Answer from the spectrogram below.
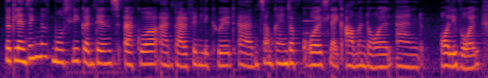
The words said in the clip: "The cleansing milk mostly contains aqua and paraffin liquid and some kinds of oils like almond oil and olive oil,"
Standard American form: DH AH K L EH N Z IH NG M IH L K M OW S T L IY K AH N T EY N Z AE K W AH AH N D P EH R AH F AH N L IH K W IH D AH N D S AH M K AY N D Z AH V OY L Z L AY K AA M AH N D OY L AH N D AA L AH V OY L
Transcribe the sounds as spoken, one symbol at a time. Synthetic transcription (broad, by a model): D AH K L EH N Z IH NG M IH L K M OW S T L IY K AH N T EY N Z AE K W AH AH N D P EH R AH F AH N L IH K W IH D AH N D S AH M K AY N D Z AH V OY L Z L AY K AA M AH N D OY L AH N D AA L AH V OY L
